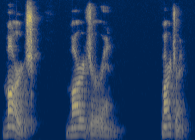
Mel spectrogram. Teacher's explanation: three syllables stress on the first syllable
